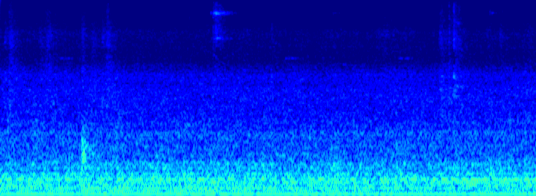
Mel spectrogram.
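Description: Steady low hum of room background noise that does not change.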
